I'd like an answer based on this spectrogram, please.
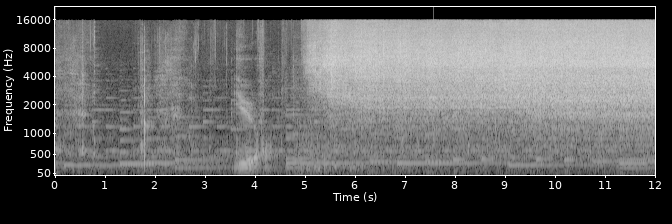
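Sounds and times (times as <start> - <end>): fish sizzling on a griddle: 4.9 - 12.0.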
